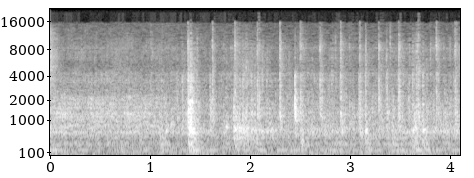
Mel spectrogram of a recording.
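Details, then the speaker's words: Sturmey Archer 3-speed hub on a Gazelle bicycle, after spraying with WD-40 and shifted to the third gear position: light, crisp, loosely uneven pawl ticks with no grinding. The pawls are catching normally. "And now I can hear some of the palls making a clicking"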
